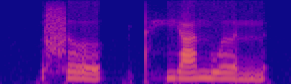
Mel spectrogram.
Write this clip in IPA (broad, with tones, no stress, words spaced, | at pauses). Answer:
sɤ̰˨˩ | t̪ʰjä˨˦n̪wə̰˨˩n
